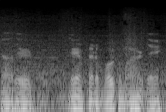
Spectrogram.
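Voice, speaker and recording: A man's voice: a bass voice, fairly even intonation, fast, music in the background. A man hosting a reaction video with casual, off-the-cuff commentary. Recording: dull lo-fi close dry mic.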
